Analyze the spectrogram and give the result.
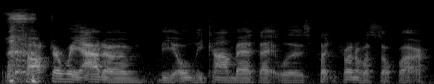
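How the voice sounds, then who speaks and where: A man's voice: lowish voice, fairly quick, a loud crowd. A man chatting casually as he co-hosts a live game stream. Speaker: gaming streamer.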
